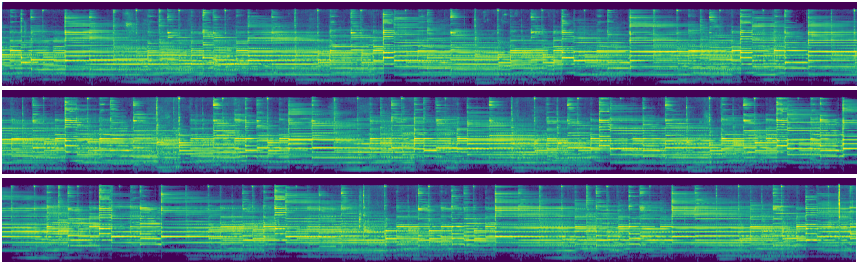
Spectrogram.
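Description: Amplified acoustic guitar played live: an instrumental passage of ringing picked chords over a bass line that changes every second or two.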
